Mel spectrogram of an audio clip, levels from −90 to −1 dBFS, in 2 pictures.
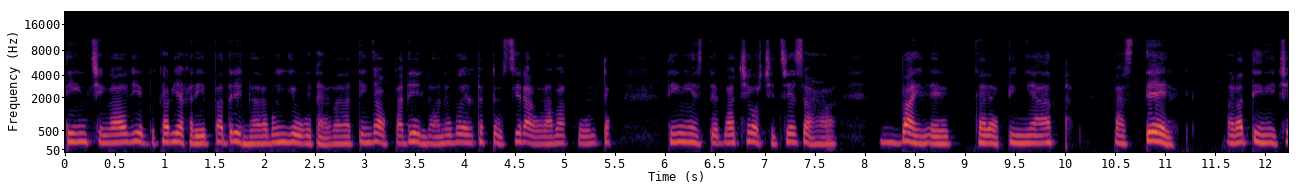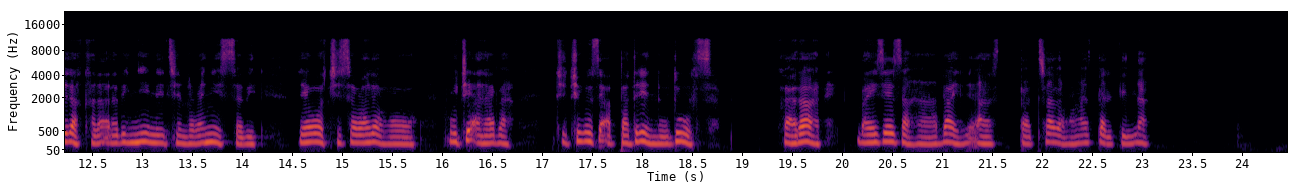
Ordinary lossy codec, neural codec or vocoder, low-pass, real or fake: none; codec, 44.1 kHz, 2.6 kbps, SNAC; 10.8 kHz; fake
